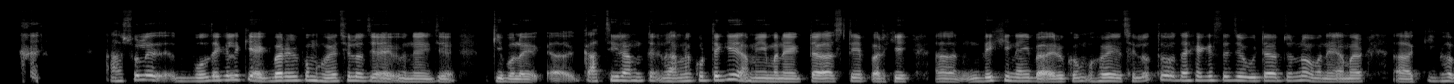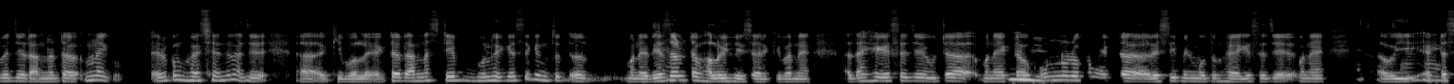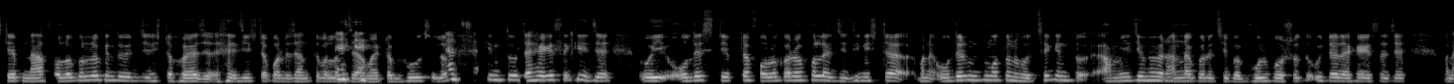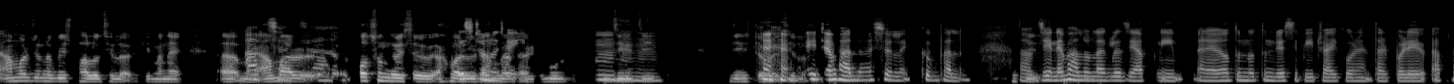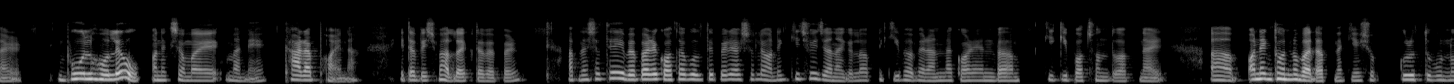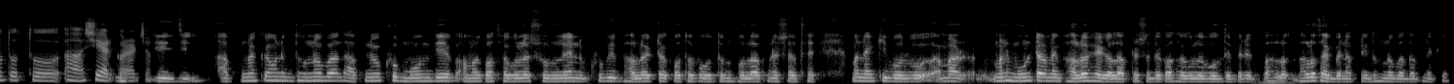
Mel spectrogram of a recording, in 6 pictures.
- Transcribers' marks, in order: chuckle; other background noise; scoff; laughing while speaking: "হ্যা, হ্যা, হ্যা"; laughing while speaking: "হ্যা, হ্যা এটা ভালো"; tapping
- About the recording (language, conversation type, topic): Bengali, podcast, আপনি নতুন কোনো রেসিপি চেষ্টা করতে গেলে কীভাবে শুরু করেন?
